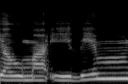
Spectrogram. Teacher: nun sukun bertemu dengan huruf ba ee dibaca iqlab dengan tingkatan gunahnya kamilah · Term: iklab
